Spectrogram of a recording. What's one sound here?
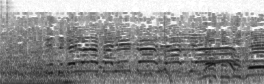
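A young man shouts into a microphone over a loudspeaker.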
